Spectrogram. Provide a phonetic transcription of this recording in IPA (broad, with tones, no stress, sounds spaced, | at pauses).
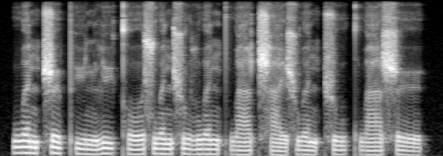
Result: w ə˥˧ n ʈ͡ʂ ɻ̩˥˩ pʰ y˨˩ n l y˥˩ kʰ o˧˥ ʊ̯ s w ə˥ n ʂ u˥˩ l w ə˥ n pʰ w ä˧˥ ʈ͡ʂʰ a˨˩ ɪ̯ ʂ w ə˥˩ n ʈ͡ʂ u˥ kʰ w ä˥ ʂ ɻ̩˥˩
